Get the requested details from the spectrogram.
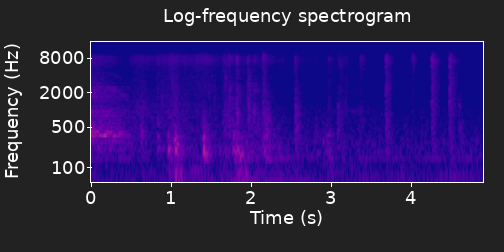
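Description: Footsteps and small knocks sound on a wooden floor.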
